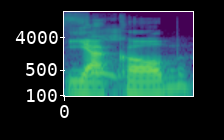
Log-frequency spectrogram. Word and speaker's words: Jacob: It's pronounced Jacob.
